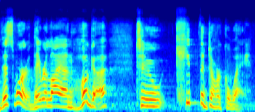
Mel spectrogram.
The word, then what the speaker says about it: hygge: people of Denmark, I'm told the word is pronounced more like hygge.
